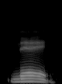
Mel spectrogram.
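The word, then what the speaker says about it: née: Is it Nee or nay? Real quick, this is important to me. Oh, it's pronounced nay.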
